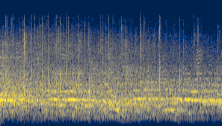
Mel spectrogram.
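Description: A volleyball thuds against hands and the floor.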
